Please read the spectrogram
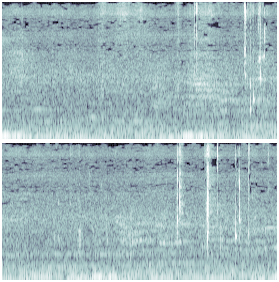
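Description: Hand swishing a muddy plastic toy figurine in a plastic bucket of water, with small splashes and drips, over a low rumble.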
